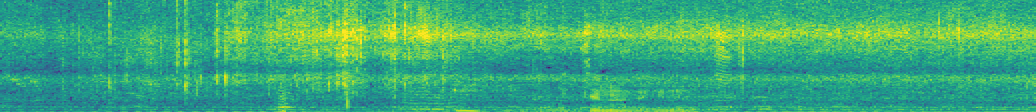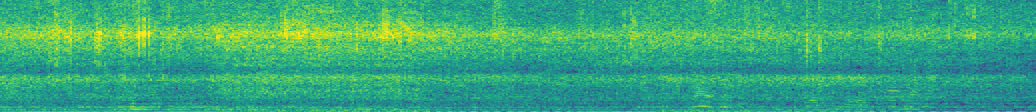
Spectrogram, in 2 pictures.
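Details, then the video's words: Loud, dense humming of many Asian honey bees, called Serena bees locally, at a tree-hollow comb as honey is harvested; a steady roaring buzz with scattered clicks and a man speaking briefly early on. "গাছের ভিতর মৌমাছির চাক পড়ছে কাটে কিভাবে দেখেন এই মৌমাছির নাম হচ্ছে সেরেনা মৌমাছি"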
